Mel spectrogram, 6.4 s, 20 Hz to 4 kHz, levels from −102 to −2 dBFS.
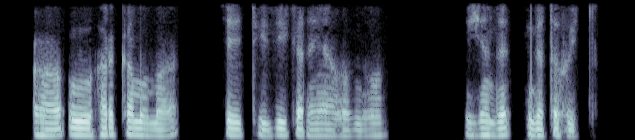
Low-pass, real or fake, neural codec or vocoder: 3.6 kHz; real; none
